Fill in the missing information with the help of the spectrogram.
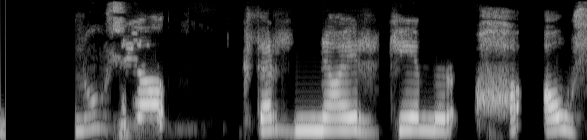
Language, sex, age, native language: Icelandic, male, 11, Icelandic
